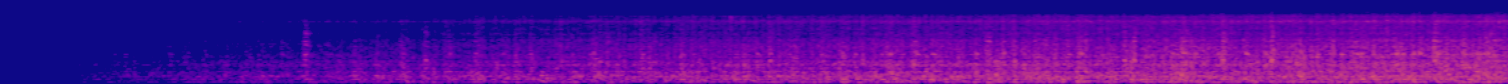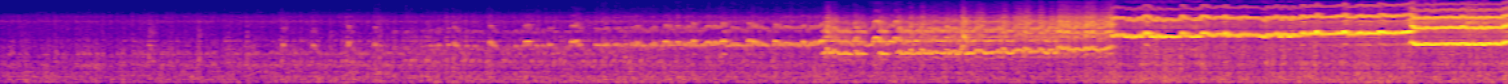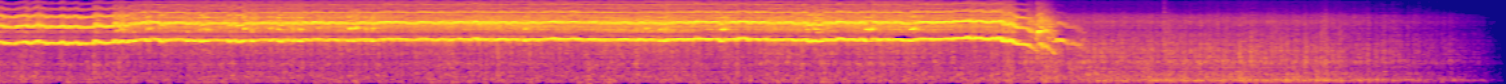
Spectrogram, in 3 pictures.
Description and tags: Tea kettle coming to full boil whistle, used it for background kitchen sound.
